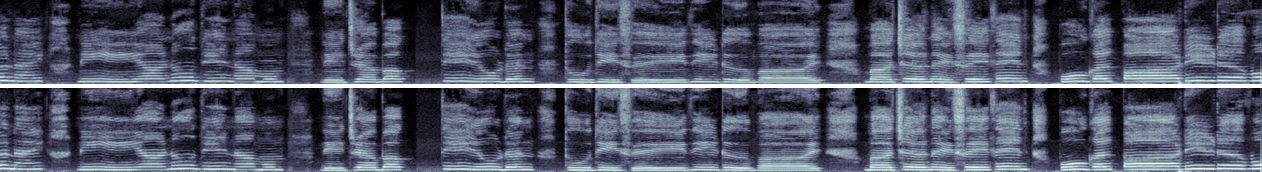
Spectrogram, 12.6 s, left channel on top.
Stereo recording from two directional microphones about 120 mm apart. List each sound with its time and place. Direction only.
0.0 s child singing: 55° right (ahead or behind); by 12.5 s 40° right (ahead or behind)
